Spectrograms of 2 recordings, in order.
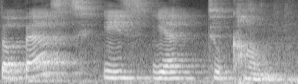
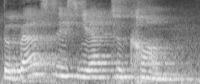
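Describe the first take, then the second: First: It is read in a plain, careful style. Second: It is said in a fluent, native-like style.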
